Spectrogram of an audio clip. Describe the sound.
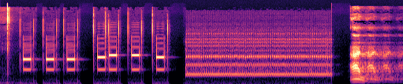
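A telephone number being dialed: a quick series of short electronic keypad tones, then a long, steady ringing tone, after which a voice begins to speak.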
